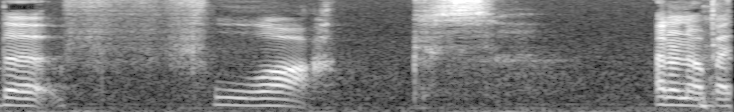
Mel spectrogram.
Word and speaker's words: phlox: that's going to pop up everywhere called the phlox. I don't know if I said that right. It's PHLOX. I am horrible at pronouncing things.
